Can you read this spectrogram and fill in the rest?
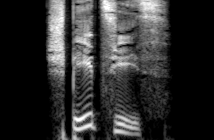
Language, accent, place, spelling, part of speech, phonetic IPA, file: German, Germany, Berlin, Spezis, noun, [ˈʃpeːt͡sis], De-Spezis.ogg
- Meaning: 1. genitive singular of Spezi 2. plural of Spezi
